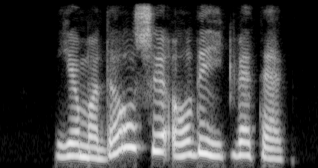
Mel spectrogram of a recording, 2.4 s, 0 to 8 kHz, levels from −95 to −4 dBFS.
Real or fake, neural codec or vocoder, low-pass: fake; vocoder, 44.1 kHz, 128 mel bands, Pupu-Vocoder; 7.2 kHz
